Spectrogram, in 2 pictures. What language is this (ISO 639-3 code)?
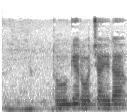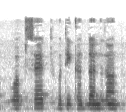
bgp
